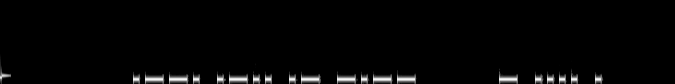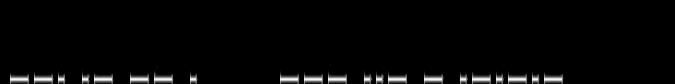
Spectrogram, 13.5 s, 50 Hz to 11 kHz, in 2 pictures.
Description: Morse code, heard as a keyed tone, about 20 wpm, 700 Hz. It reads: PLAY THE GAME OUT.
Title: 2x Word-Spacing - Sentences from Top 500 Words - 20wpm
